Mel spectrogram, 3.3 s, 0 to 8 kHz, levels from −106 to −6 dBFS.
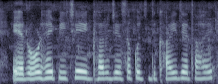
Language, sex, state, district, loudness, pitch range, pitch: Hindi, female, Andhra Pradesh, Anantapur, -29 LUFS, 205-225 Hz, 215 Hz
